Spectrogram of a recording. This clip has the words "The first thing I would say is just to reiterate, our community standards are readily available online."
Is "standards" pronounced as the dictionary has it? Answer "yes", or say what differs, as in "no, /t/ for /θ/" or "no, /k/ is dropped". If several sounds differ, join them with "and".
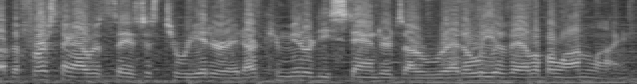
yes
